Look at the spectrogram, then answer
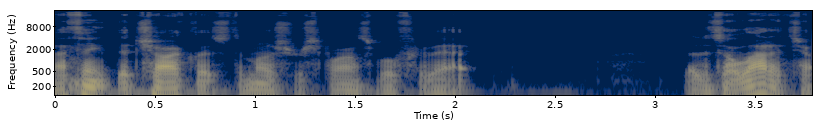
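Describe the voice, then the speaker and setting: A man speaks with a very deep, low pitch. His tone is dark and mellow, with vocal fry. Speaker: health vlogger. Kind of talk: casual monologue vlog. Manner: halting, with false starts.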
